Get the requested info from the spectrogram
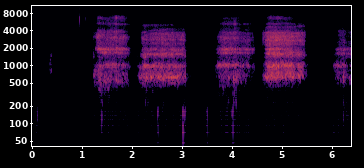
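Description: A woman under hypnosis breathing deeply: four audible breaths of about a second each, coming in two in-and-out pairs.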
